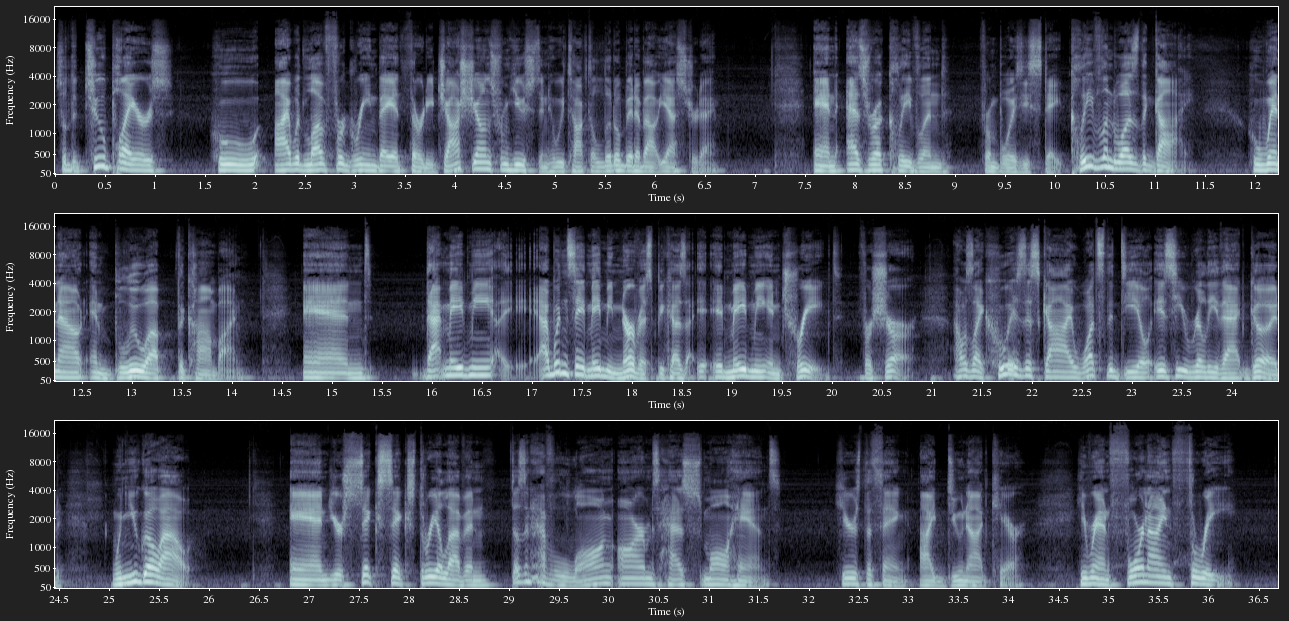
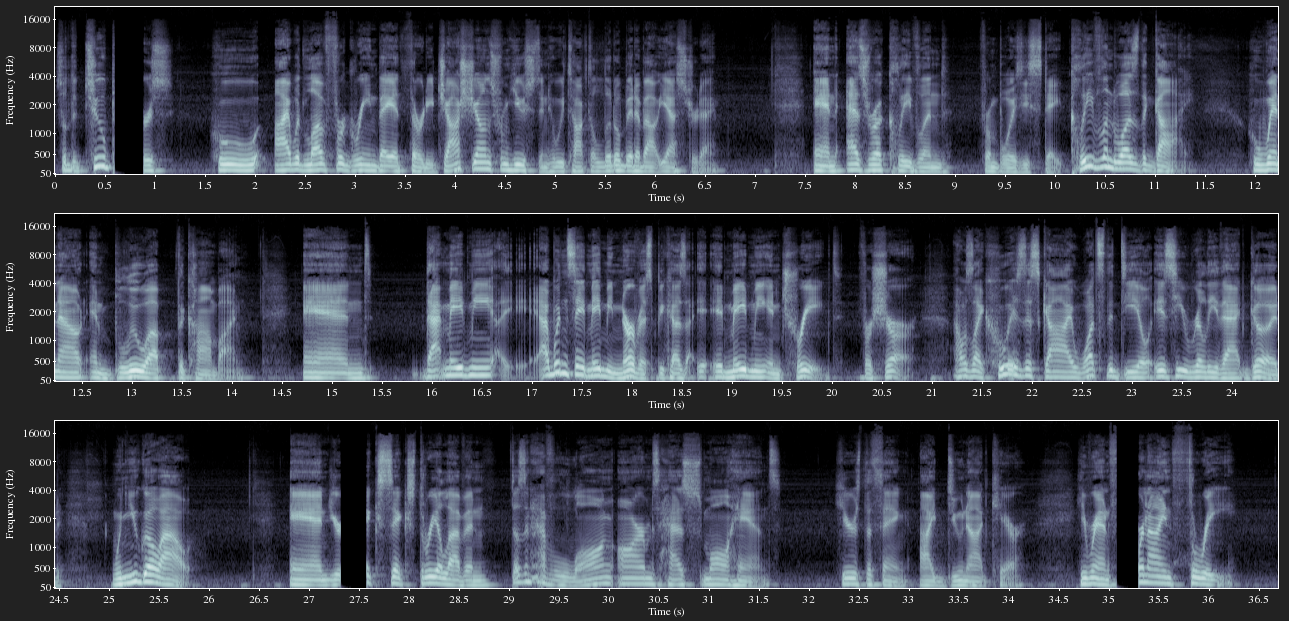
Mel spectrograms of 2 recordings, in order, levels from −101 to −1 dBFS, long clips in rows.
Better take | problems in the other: first | audio cutting out; at 0.5 s, at 27 s and at 35 s

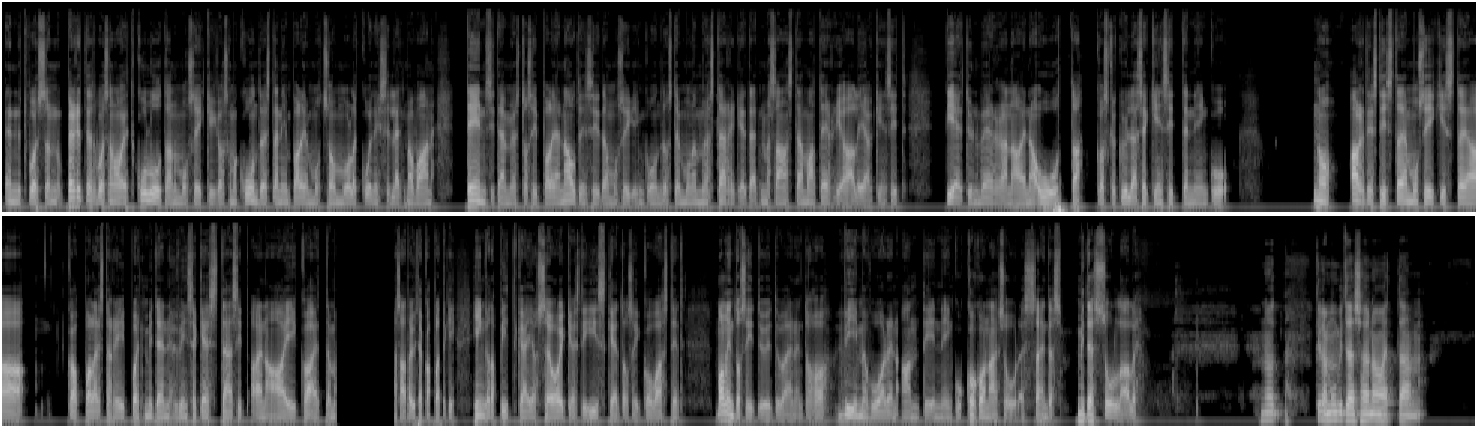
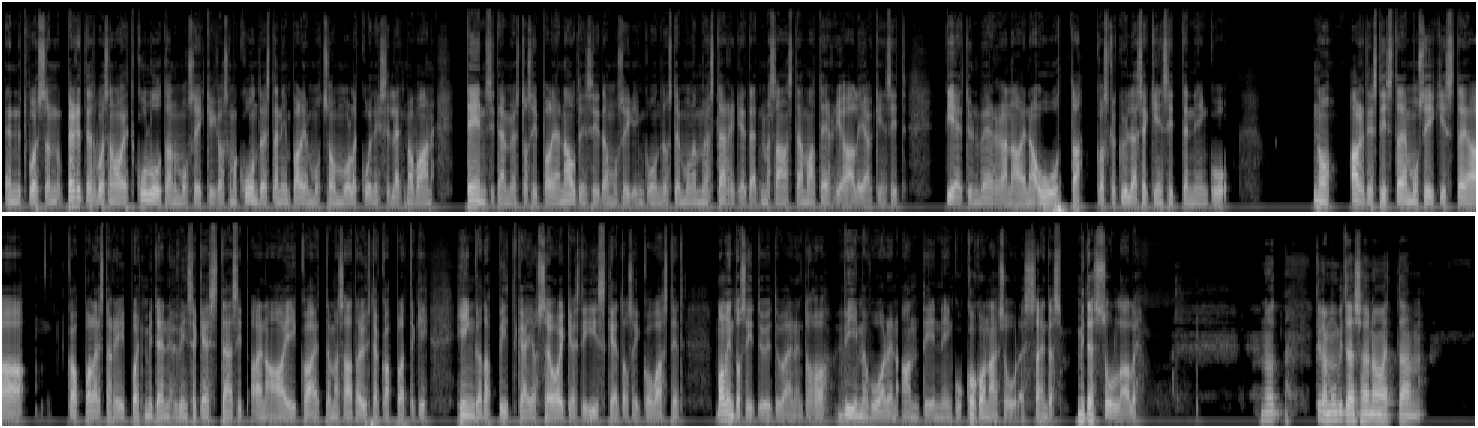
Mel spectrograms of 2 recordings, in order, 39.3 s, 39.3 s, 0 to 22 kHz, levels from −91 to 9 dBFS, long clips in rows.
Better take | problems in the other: second | audio freezing; at 24 s for 1 s

